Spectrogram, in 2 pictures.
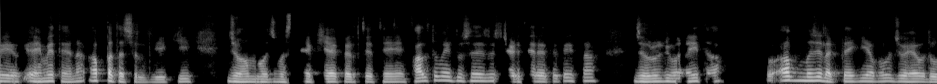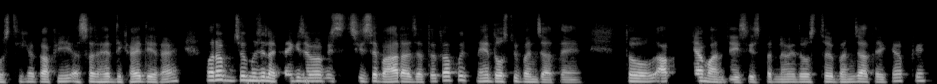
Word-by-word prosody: ये 145 Hz, -1 st, +2 dB, 0.2 s
अहमियत 140 Hz, +1 st, +1 dB
है 125 Hz, -, -1 dB
ना, 145 Hz, +4 st, -3 dB
अब 170 Hz, 0 st, +3 dB
पता 125 Hz, -, +5 dB
चल 120 Hz, -2 st, -5 dB
रही 115 Hz, +1 st, -5 dB
है 115 Hz, -, -1 dB
कि, 130 Hz, +3 st, -6 dB, 0.4 s
जो 130 Hz, -2 st, +4 dB
हम 125 Hz, 0 st, 0 dB
मौज़-मस्तियाँ 120 Hz, +1 st, -3 dB
किया 130 Hz, 0 st, +4 dB
करते 120 Hz, +1 st, -3 dB
थे, 125 Hz, 0 st, -2 dB
फालतू 160 Hz, +6 st, +2 dB
में 185 Hz, -, +2 dB
एक-दूसरे 165 Hz, -1 st, 0 dB
से 160 Hz, +1 st, -2 dB
चिढ़ते 135 Hz, 0 st, -5 dB
रहते 135 Hz, +1 st, -2 dB
थे, 160 Hz, +4 st, -3 dB
इतना 165 Hz, +1 st, -5 dB, 0.4 s
ज़रूरी 135 Hz, +1 st, +2 dB
वो 140 Hz, -, +1 dB
नहीं 150 Hz, +2 st, +2 dB
था, 140 Hz, +1 st, -7 dB, 0.4 s
तो -, -, -3 dB
अब 190 Hz, -1 st, +5 dB
मुझे 175 Hz, 0 st, +4 dB
लगता 140 Hz, -, +1 dB
है 135 Hz, -, +3 dB
कि 145 Hz, +1 st, -3 dB
अब 140 Hz, -1 st, 0 dB
वो 145 Hz, +2 st, -2 dB
जो 135 Hz, 0 st, 0 dB
है 130 Hz, -, +4 dB
वो 130 Hz, -, +1 dB
दोस्ती 120 Hz, 0 st, -3 dB
का 130 Hz, -, -1 dB
काफ़ी 135 Hz, +3 st, 0 dB
असर 130 Hz, 0 st, 0 dB
है, 125 Hz, +1 st, +2 dB
दिखाई 125 Hz, +2 st, +1 dB
दे 125 Hz, -2 st, +2 dB
रहा 115 Hz, +3 st, -2 dB
है 160 Hz, -, -5 dB, 0.3 s
और 190 Hz, +1 st, +6 dB
अब 210 Hz, -4 st, +4 dB
जो 195 Hz, +2 st, +2 dB
मुझे 180 Hz, -1 st, +3 dB
लगता 155 Hz, -2 st, +2 dB
है -, -, -2 dB
कि 165 Hz, -, -1 dB
जब 155 Hz, 0 st, 0 dB
आप 155 Hz, 0 st, +1 dB
इस 145 Hz, -2 st, -7 dB
चीज़ 140 Hz, -3 st, -5 dB
से 155 Hz, -, +3 dB
बाहर 130 Hz, 0 st, +5 dB
आ 130 Hz, -, +6 dB
जाते 120 Hz, +3 st, -2 dB
हो, -, -, -3 dB
तो 185 Hz, -, +5 dB
आपको 185 Hz, +2 st, +1 dB
एक 195 Hz, -, -8 dB
नए 150 Hz, +1 st, +1 dB
दोस्त 135 Hz, -2 st, +1 dB
भी 150 Hz, -, -2 dB
बन 125 Hz, -2 st, 0 dB
जाते 110 Hz, -1 st, -3 dB
हैं। 110 Hz, -1 st, -7 dB, 0.4 s
तो, 140 Hz, -2 st, +3 dB
आप 140 Hz, 0 st, +3 dB, 0.2 s
क्या 165 Hz, -, +6 dB
मानते 115 Hz, -2 st, 0 dB
हैं -, -, +1 dB
इस 110 Hz, -, -6 dB
चीज़ 115 Hz, -3 st, -3 dB
पर 125 Hz, -, -2 dB
नए 120 Hz, 0 st, -1 dB
दोस्त 120 Hz, +1 st, -1 dB
बन 120 Hz, -1 st, 0 dB
जाते 125 Hz, -2 st, +1 dB
हैं 115 Hz, -, -3 dB
क्या 155 Hz, -, -3 dB
आपके? 170 Hz, +1 st, -6 dB
135 Hz, 280 wpm, -23 LUFS, 125-150 Hz, 0.4 s, और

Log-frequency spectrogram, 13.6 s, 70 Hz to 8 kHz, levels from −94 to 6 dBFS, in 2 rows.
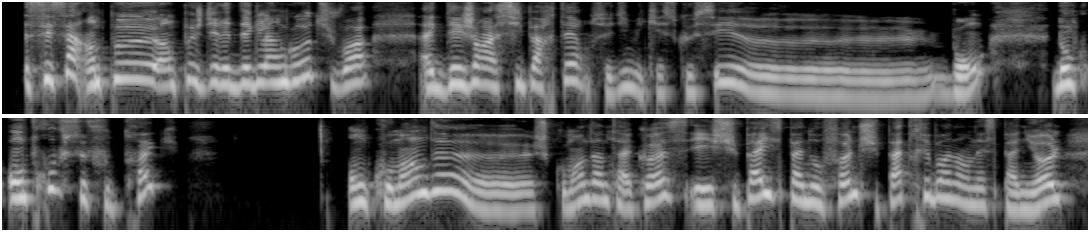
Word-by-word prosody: c'est 305 Hz, +6 st, +5 dB
ça 285 Hz, -, +6 dB
un 245 Hz, -, +5 dB
peu, 305 Hz, 0 st, +2 dB
un 230 Hz, +1 st, 0 dB
peu 290 Hz, -, -3 dB
je 255 Hz, -, 0 dB
dirais, 245 Hz, 0 st, +1 dB
déglingo, 265 Hz, +6 st, +2 dB
tu 345 Hz, -10 st, -11 dB
vois, 260 Hz, +5 st, 0 dB, 0.3 s
avec 210 Hz, +1 st, +2 dB
des 250 Hz, +4 st, +4 dB
gens 265 Hz, +2 st, +3 dB
assis 235 Hz, +1 st, 0 dB
par 230 Hz, -1 st, -2 dB
terre, 295 Hz, -3 st, -2 dB
on -, -, -16 dB
se 170 Hz, -, -8 dB
dit: 220 Hz, +6 st, -5 dB
«Mais 195 Hz, -, -5 dB
qu'est-ce 175 Hz, -2 st, -12 dB
que 180 Hz, -, -8 dB
c'est?» 255 Hz, +10 st, -2 dB
heu, 150 Hz, -5 st, -4 dB
bon. 170 Hz, +1 st, +2 dB, 0.4 s
Donc 240 Hz, +2 st, +5 dB
on 270 Hz, +1 st, +8 dB
trouve 395 Hz, +6 st, -1 dB
ce 260 Hz, -, -4 dB
food 200 Hz, -6 st, -11 dB
truck. 440 Hz, -, -5 dB, 1.1 s
On 230 Hz, +3 st, +3 dB
commande, 235 Hz, +11 st, +2 dB
heu, 170 Hz, -, 0 dB
je 165 Hz, -, -9 dB
commande 230 Hz, +9 st, -3 dB
un 250 Hz, -, 0 dB
tacos 230 Hz, -, -2 dB
et 205 Hz, 0 st, +1 dB
je 200 Hz, -, -4 dB
suis 210 Hz, -, -3 dB
pas 270 Hz, +8 st, +2 dB
hispanophone, 250 Hz, -3 st, +1 dB
je -, -, -4 dB
suis -, -, -7 dB
pas 245 Hz, +2 st, +1 dB
très 285 Hz, +2 st, -4 dB
bonne 270 Hz, -2 st, -1 dB
en 215 Hz, -3 st, -3 dB
Espagnol 195 Hz, +5 st, 0 dB
235 Hz, 225 wpm, -23 LUFS, 180-270 Hz, 1.1 s, on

